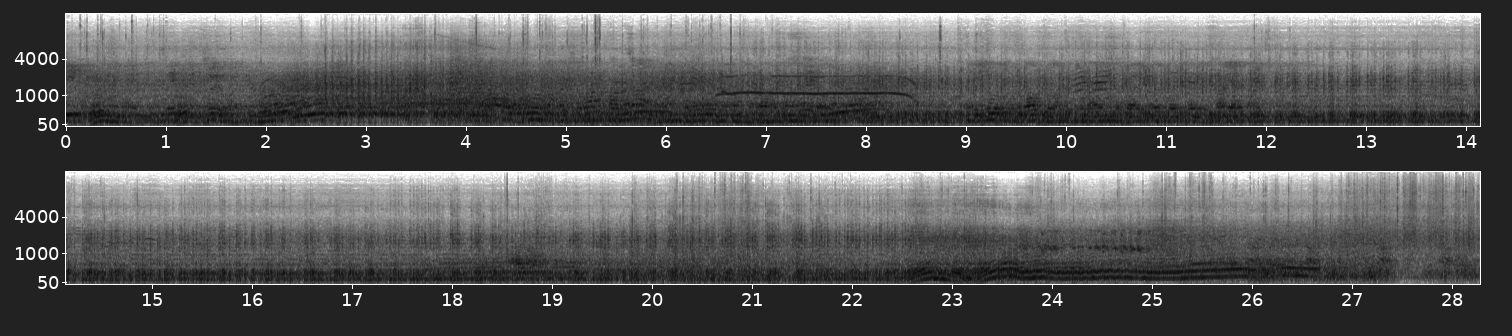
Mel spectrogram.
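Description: Car engines roar and rev in the distance outdoors.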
